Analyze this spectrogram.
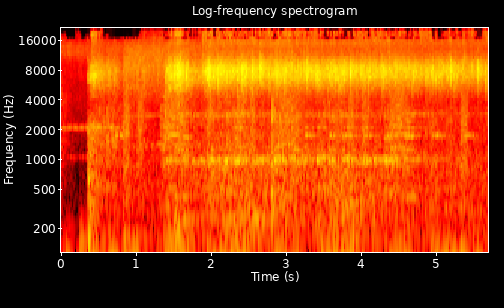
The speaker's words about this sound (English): permission for shower access. Daily ration, please. Permission granted. Your 3-minute water ration begins now.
